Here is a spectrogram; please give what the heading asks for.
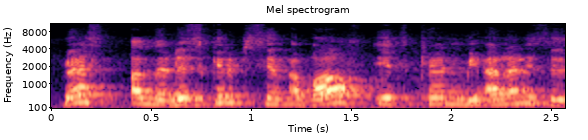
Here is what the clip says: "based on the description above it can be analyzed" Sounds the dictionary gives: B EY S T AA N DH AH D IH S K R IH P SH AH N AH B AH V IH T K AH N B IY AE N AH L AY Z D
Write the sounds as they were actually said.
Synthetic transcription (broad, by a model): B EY S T AA N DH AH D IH S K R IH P S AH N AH B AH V IH T K AH N B IY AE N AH L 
